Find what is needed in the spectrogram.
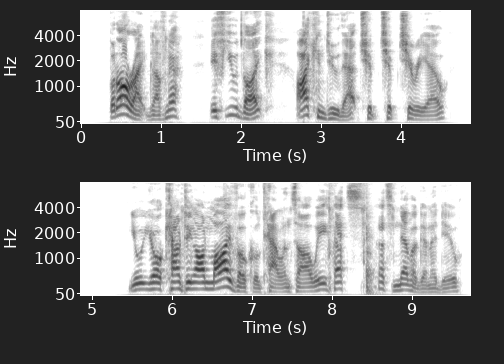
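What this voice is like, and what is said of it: Put-on English accent. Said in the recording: “read this in an English accent”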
